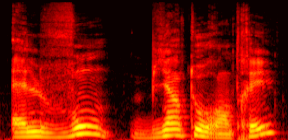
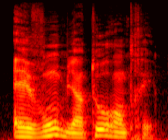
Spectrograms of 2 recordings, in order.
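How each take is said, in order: First: The first word keeps its final l sound. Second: The first word is just a vowel, no l.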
